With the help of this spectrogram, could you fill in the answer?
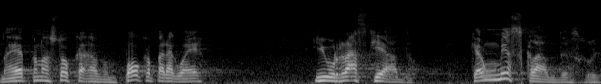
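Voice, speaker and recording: A man's fairly high voice with very wide pitch swings, a dark, mellow tone, moderate pace, and long, frequent pauses. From Campo Grande, Mato Grosso do Sul, Brazil. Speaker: radio broadcaster and folk singer. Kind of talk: interview answer. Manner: relaxed, conversational.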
